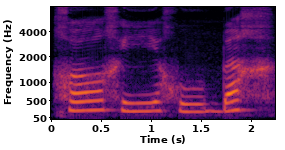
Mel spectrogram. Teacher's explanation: dikeluarkan dari tenggorokan yang dekat dengan rongga mulut ciri khasnya itu seperti orang mendengkur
